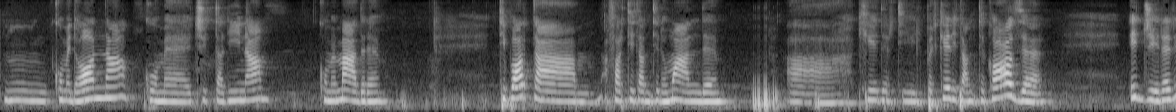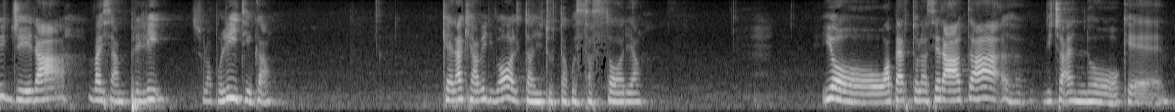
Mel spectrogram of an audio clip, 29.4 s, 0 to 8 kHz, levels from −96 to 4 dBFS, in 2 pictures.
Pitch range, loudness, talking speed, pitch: 200-235 Hz, -24 LUFS, 100 wpm, 215 Hz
